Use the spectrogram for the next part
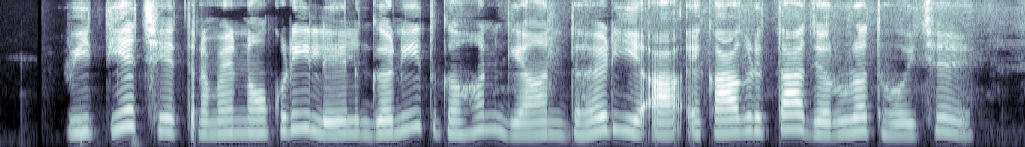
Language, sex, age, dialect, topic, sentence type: Maithili, female, 18-24, Eastern / Thethi, banking, statement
